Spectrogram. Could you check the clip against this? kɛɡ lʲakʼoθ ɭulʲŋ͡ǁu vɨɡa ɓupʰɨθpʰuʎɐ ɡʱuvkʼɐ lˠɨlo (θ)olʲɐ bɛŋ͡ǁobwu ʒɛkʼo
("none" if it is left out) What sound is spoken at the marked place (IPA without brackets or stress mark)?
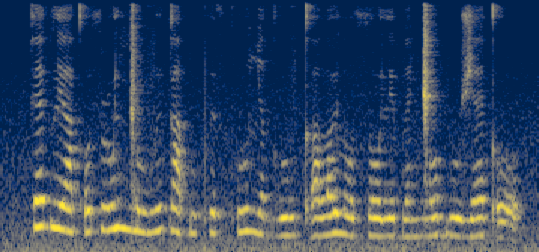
θ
